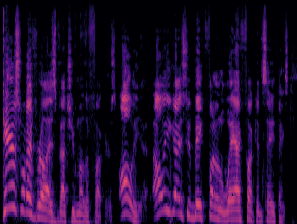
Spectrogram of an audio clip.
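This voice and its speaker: Man, podcast co-host, ranting, swearing, higher-pitched, dry sound. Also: big pitch swings, racing, pushed and bright, no echo. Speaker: podcast co-host and record store owner. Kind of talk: casual chat. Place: record shop.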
